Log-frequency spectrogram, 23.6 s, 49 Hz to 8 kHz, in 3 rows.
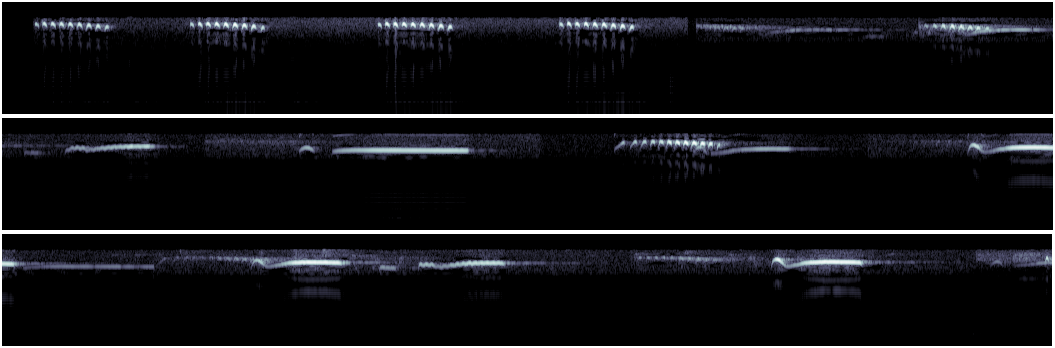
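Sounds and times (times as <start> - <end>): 
fan-tailed cuckoo calling: 0.2 - 2.0, 2.8 - 3.4, 4.2 - 9.1, 10.1 - 11.5, 12.5 - 14.0, 15.1 - 19.8, 20.5 - 22.5, 23.1 - 23.6.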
